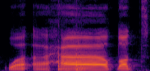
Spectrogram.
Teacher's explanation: panjangnya itu dua harakat atau kira-kira dua ketukan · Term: Mad Thobi'i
